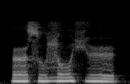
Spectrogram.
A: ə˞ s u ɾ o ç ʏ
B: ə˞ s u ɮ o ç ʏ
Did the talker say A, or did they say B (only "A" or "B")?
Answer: B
